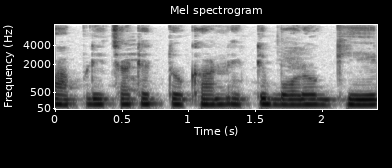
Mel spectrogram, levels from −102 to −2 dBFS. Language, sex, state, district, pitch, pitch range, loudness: Bengali, male, West Bengal, Dakshin Dinajpur, 135 Hz, 135-140 Hz, -15 LUFS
